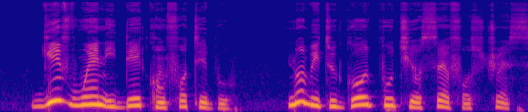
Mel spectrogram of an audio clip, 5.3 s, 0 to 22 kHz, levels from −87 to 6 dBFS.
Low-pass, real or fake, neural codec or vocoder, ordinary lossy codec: 19.8 kHz; real; none; none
